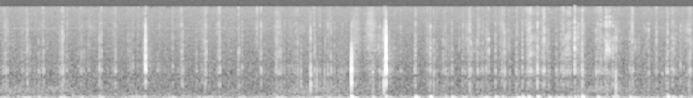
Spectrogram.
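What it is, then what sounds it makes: Hardcover notebook. Long nails tap quickly and irregularly on a purple hardcover notebook with a price sticker and a solid paper block. The result is dry, short clicks and light scratches over a soft, low, thudding body, each tap dying away almost at once.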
